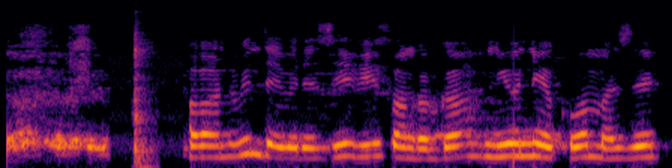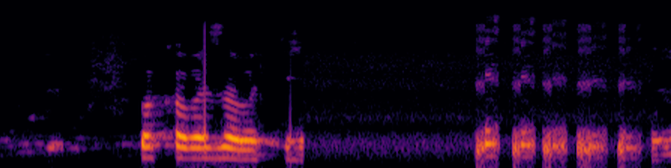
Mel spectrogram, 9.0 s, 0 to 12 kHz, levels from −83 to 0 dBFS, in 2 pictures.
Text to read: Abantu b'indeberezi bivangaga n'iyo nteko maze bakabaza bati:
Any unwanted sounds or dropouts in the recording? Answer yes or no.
yes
